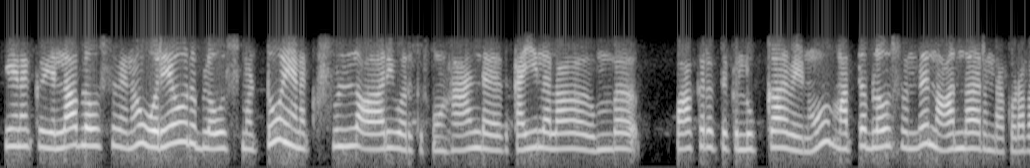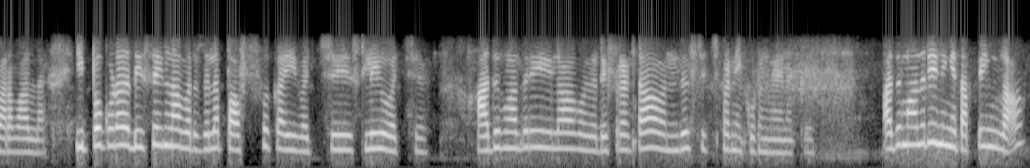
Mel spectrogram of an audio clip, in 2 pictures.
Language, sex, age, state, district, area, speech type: Tamil, female, 18-30, Tamil Nadu, Mayiladuthurai, rural, conversation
